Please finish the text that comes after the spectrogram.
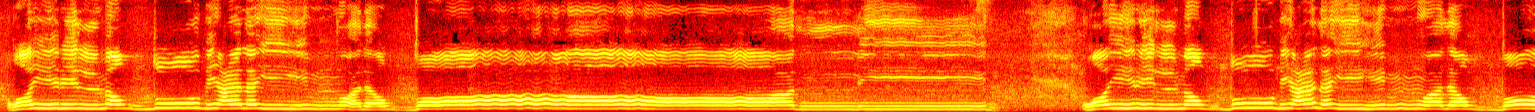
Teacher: جب یہاں وقف کریں گے یعنی کہ رک جائیں گے تو یہ نون جو ہے زبر اس کو ہم ساکن کر دیں گے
